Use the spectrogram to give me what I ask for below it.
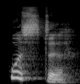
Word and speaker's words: Worcester: this city in the uk, which is spelled W O R C E S T E R, I might think it's pronounced "Wor-ses-ster", but I would learn that in fact, it's pronounced Worcester, which is in Worcestershire.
